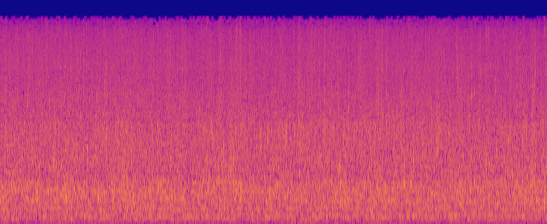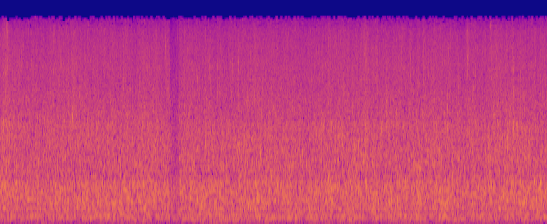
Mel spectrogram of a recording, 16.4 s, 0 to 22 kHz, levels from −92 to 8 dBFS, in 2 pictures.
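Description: From 10.75 to 10.89 s, the sound drops abruptly by about 6 dB, then returns. This is likely one channel dropping out, halving the mono sum briefly.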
